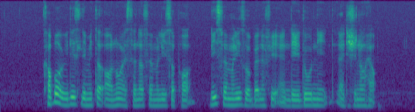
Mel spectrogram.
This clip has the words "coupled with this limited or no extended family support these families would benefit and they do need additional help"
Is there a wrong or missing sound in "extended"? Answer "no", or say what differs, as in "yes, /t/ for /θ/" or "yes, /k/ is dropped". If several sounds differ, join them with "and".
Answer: yes, /k/ is dropped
